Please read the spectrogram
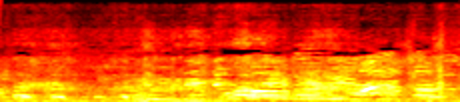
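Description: Several people talking at once in indistinct chatter.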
